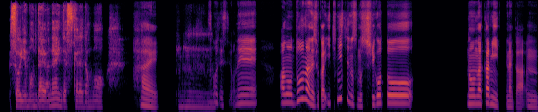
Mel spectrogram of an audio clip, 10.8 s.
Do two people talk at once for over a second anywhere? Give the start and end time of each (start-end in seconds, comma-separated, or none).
none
